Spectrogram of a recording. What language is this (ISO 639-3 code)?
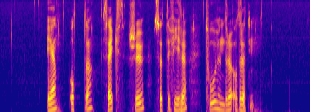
nor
